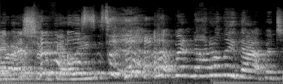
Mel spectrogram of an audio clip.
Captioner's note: laughing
